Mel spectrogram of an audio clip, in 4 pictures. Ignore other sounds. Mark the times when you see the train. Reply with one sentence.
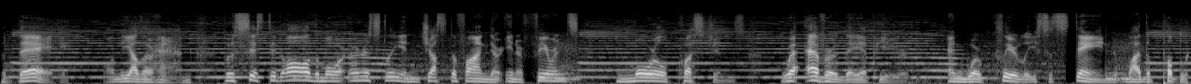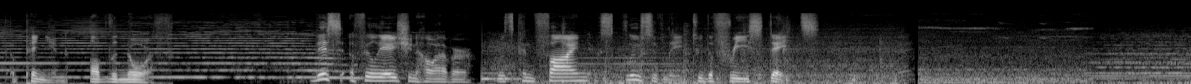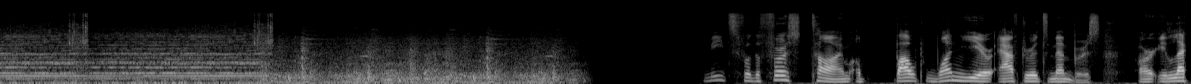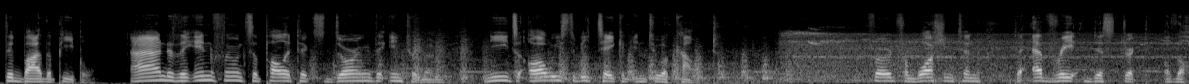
The train can be heard from 0.0 to 29.7 s and from 38.5 to 47.5 s.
